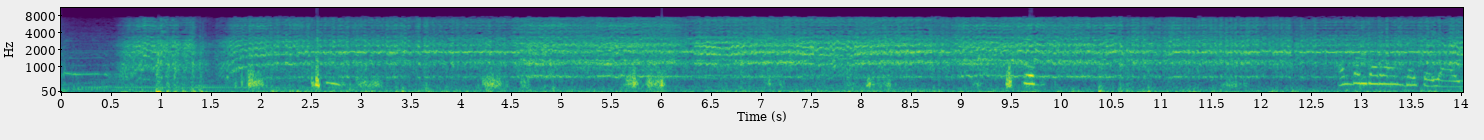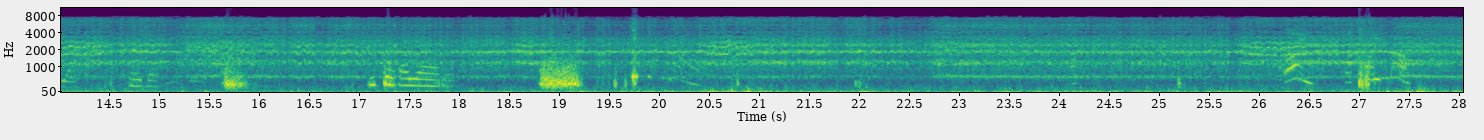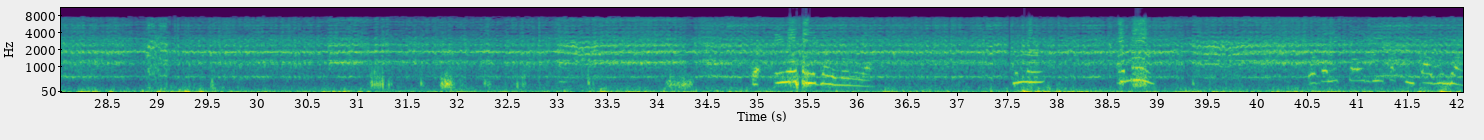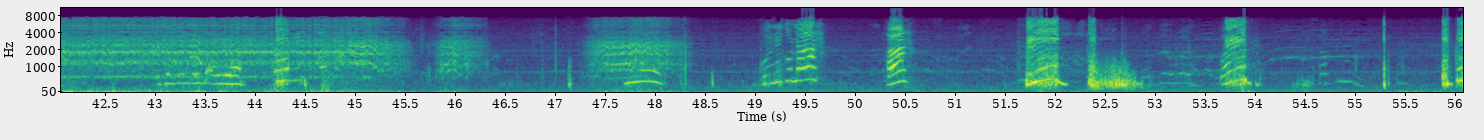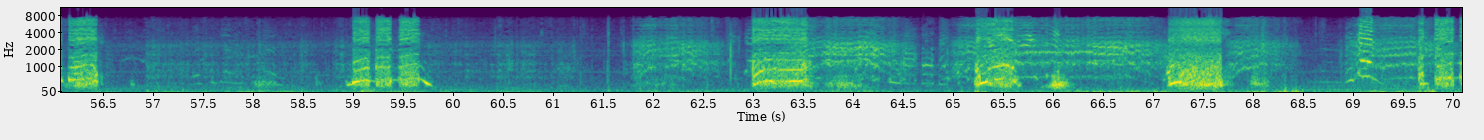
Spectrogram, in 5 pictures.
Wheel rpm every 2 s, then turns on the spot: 50, 140, 160, 160, 160, 160, 160, 160, 160, 160, 160, 160, 160, 160, 160, 160, 160, 160, 160, 160, 160, 160, 120, 30, 20, 0, 0, 0, 10, 20, 30, 40, 70, 80, 40.
56-62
